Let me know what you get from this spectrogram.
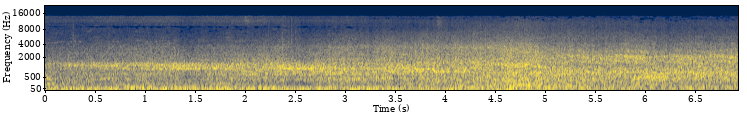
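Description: Amtrak Acela Express high-speed electric trainset approaching and passing at speed, its rushing noise growing steadily louder as it nears, with a high whine running through it.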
